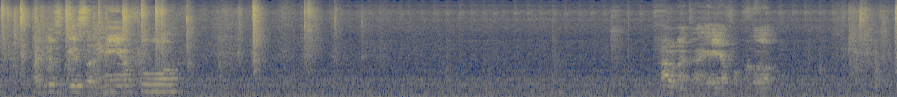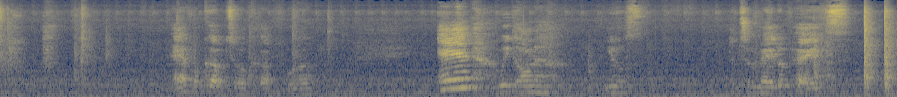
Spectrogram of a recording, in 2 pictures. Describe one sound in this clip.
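A middle-aged woman talks casually close by.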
